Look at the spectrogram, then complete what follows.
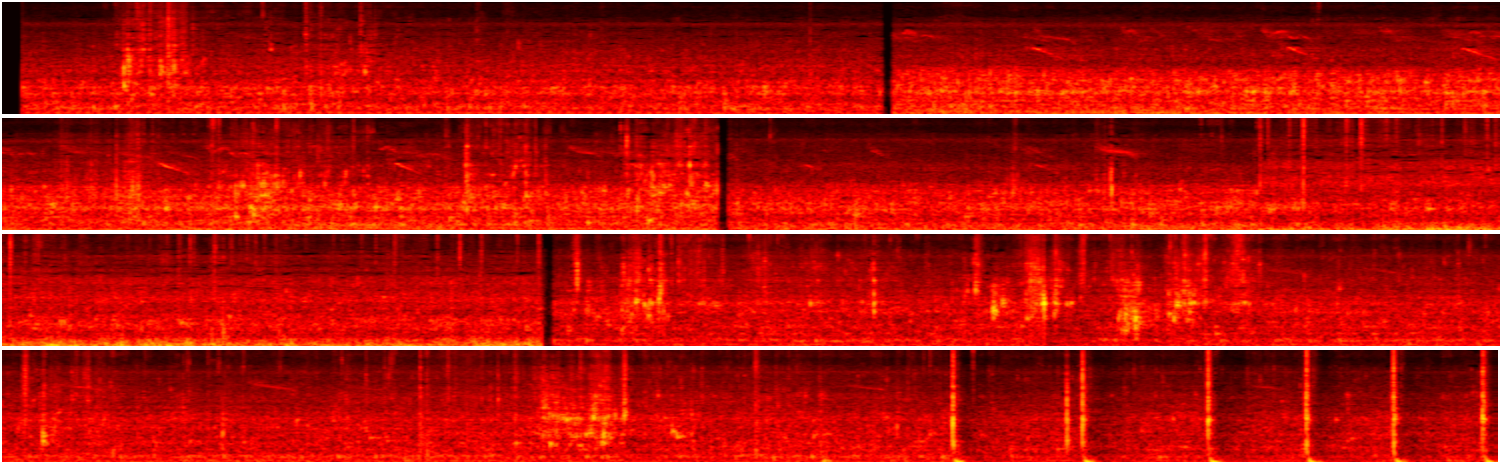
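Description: Shallow stream trickling over stones, with scattered clicks. Near the end, a hand-held stone pounds fresh ginger on a rock: sharp knocks about two a second.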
